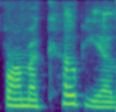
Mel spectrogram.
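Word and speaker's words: Pharmacopeia: And also um US Pharmacopia. Let me spell that for you. US and then P H A R M A C O P E I A. It's spelled a little differently than it sounds.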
